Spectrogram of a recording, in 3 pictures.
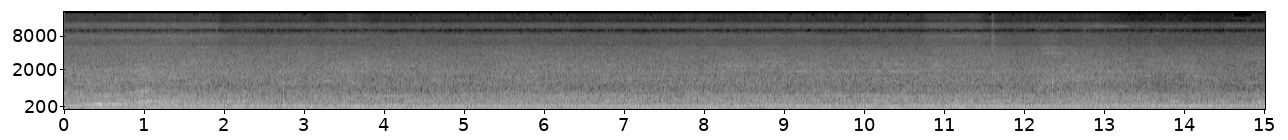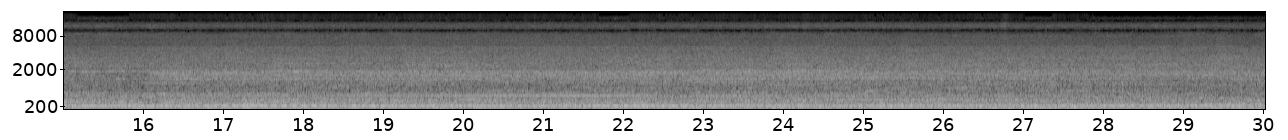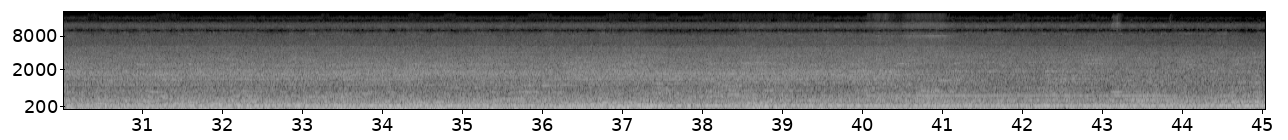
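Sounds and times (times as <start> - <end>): lathe machine hum: 0.0 - 14.7, 33.9 - 45.0.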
